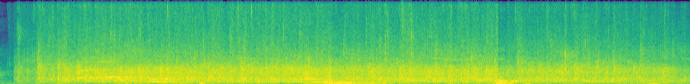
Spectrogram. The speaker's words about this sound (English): Your applause, sorry.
